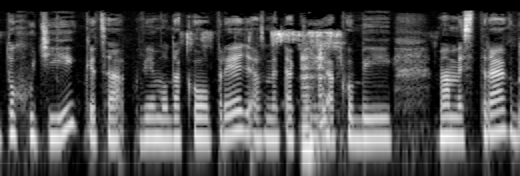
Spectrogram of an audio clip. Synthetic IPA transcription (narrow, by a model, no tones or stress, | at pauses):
t̪ɔxuciːkɛcsaʋɪɛmɔd̪akʰɔɦɔpɾɪɛɟa̰zmɛt̪akiakɔbimaːmɛst̪ɾaɣd̪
